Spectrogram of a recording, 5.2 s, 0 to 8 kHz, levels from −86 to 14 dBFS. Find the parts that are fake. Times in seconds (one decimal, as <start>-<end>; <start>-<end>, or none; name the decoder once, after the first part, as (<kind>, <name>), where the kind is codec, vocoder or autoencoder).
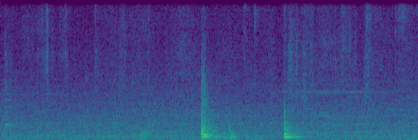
1.8-2.7 (vocoder, BigVGAN v2); 4.0-4.8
